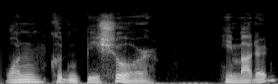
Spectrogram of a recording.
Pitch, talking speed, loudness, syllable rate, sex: 105 Hz, 130 wpm, -17 LUFS, 4.4 syllables/s, male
